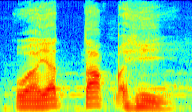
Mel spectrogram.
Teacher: Jadi qafnya sukun, ha kasroh pendek. Bukan panjang ya.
